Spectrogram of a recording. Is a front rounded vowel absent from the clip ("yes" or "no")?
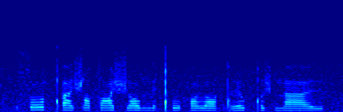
yes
